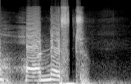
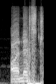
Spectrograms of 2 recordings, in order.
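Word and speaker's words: honest: अब देखो हॉनेस्ट होता है ना, कि हॉनेस्ट होता है, ऑनेस्ट होता है, हॉनेस्ट नहीं होता, ऑनेस्ट होता है, ठीक है।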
